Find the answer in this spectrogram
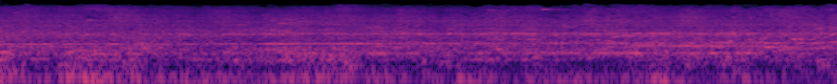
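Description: Ferris wheel running: a steady held whine over a low, uneven rumble.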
